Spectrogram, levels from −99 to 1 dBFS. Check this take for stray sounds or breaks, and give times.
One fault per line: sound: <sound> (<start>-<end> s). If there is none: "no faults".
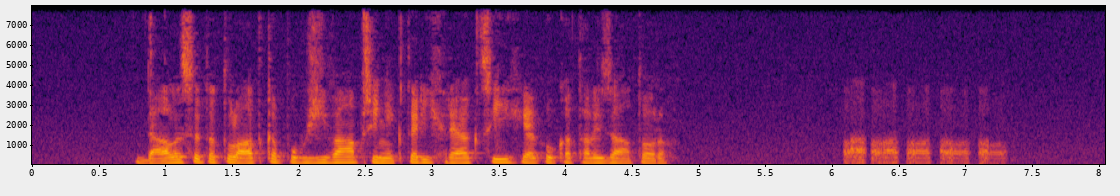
sound: laugh (6.1-7.3 s)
